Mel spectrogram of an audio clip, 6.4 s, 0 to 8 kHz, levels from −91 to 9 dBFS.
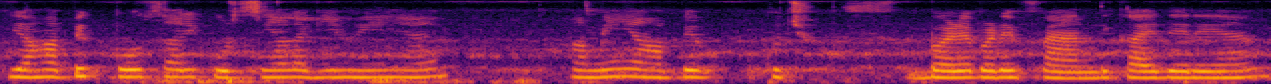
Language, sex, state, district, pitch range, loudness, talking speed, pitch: Hindi, female, Punjab, Pathankot, 235-255 Hz, -14 LUFS, 180 wpm, 245 Hz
